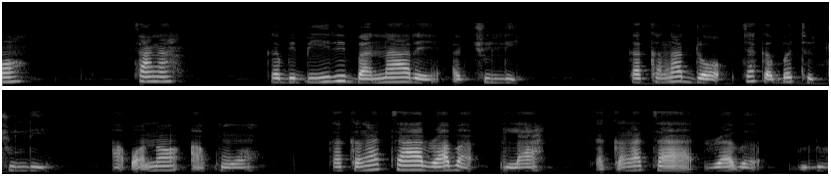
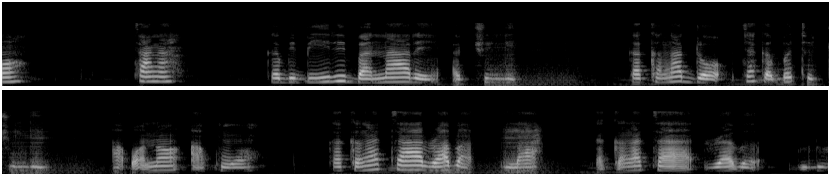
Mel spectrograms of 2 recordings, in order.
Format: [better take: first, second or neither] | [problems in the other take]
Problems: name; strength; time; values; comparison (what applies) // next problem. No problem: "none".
first | noise reduction (neural separator model SepFormer DNS4)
